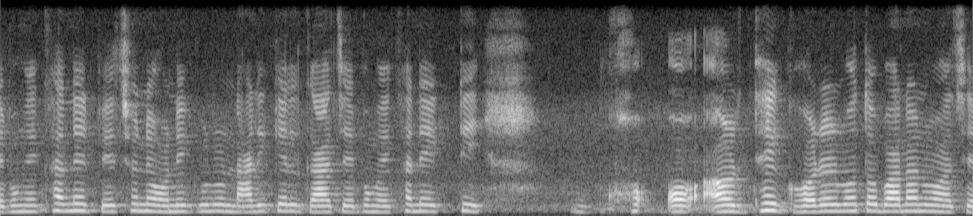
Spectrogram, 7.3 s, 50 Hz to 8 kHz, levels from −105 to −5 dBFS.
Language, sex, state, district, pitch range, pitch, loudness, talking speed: Bengali, female, Tripura, West Tripura, 220-245 Hz, 230 Hz, -20 LUFS, 130 wpm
